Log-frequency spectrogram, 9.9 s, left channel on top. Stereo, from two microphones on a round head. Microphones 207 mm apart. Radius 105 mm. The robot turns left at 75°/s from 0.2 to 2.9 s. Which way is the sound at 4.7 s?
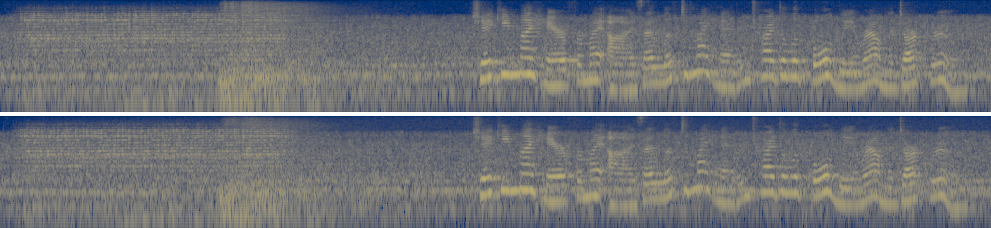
Centre (ahead or behind).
